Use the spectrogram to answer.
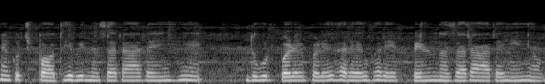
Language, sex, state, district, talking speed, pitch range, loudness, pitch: Hindi, female, Uttar Pradesh, Muzaffarnagar, 175 wpm, 180-195 Hz, -19 LUFS, 185 Hz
